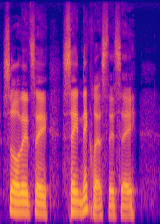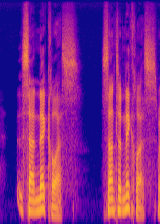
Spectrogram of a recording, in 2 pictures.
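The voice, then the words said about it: Put-on Dutch accent. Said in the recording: “You have the best Dutch accent I've ever heard in my entire life.”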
